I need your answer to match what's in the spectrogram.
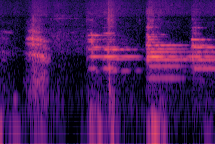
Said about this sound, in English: What are those chimes going off in your house? Oh, those are wind chimes. I told you the weather's kicking up all of a sudden.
